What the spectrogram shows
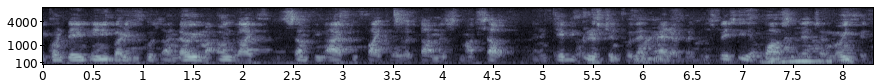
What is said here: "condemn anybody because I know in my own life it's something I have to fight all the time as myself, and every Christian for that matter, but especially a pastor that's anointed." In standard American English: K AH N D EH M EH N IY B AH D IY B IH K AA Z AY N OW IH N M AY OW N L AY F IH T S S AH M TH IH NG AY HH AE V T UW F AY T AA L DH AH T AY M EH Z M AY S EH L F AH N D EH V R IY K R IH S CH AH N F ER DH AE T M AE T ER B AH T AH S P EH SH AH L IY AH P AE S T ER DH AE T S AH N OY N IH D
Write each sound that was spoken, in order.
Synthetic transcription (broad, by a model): K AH N D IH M EH N IY B AH D IY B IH K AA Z AY N OW IH N M AY OW N L AY F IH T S S AH M TH IH NG AY HH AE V T UW F AY T AA L DH AH T AY M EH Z M AY S EH L F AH N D EH V R IY K R IH S CH AH N F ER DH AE T M AE T ER B AH T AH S B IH S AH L IY AH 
